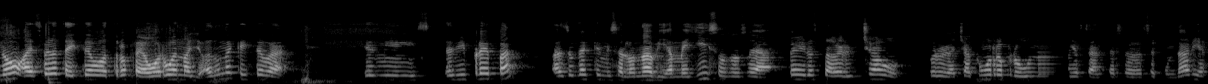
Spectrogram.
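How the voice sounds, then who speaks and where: Using an ordinary speaking voice, a woman talks at a moderate pace and medium pitch with fairly even intonation, big swings in loudness, and hardly any pauses. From Durango, Mexico. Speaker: stranger met on a voice chat app. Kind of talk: casual chat. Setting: app voice call.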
